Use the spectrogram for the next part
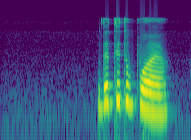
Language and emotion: Russian, neutral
